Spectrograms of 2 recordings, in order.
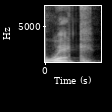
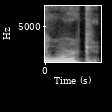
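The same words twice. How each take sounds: First: It is said with a Ghanaian pronunciation. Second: It is said with a Nigerian pronunciation. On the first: The speaker would sound like a local of Ghana. "I don't say work" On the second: The speaker still sounds like a Nigerian. "I'm still Nigerian. You know, 'cause I still say work"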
